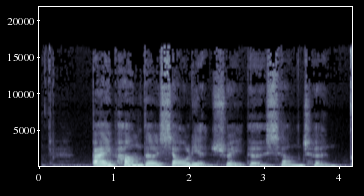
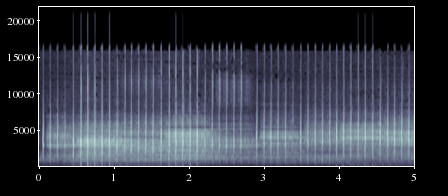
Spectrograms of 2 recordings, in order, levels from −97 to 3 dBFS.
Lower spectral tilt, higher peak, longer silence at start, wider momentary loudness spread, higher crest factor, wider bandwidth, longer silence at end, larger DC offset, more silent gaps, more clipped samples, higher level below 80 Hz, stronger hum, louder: first, -6 dB/octave vs 4 dB/octave; second, -6 dBFS vs 0 dBFS; about the same, 0.05 s vs 0.05 s; about the same, 11 LU vs 9 LU; about the same, 20 dB vs 24 dB; about the same, 16.5 kHz vs 17.5 kHz; about the same, 0 s vs 0 s; neither; neither; neither; first, -46 dBFS vs -68 dBFS; neither; second, -27 LUFS vs -20 LUFS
